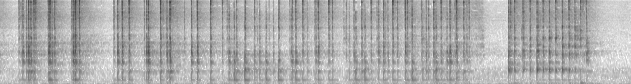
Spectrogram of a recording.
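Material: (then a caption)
Wood. Long nails tap quickly on the top and edge of a large, thick, solid end-grain hardwood butcher block cutting board. The result is a dense run of dry, bright clicking taps that die away almost instantly, with short pauses around one second and five seconds in.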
